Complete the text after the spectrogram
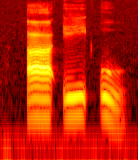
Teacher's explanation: হলকের শুরু থেকে মানে কণ্ঠনালীর শুরু থেকে উ উচ্চারিত হবে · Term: হামজা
